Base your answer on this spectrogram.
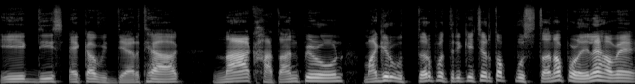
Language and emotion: Goan Konkani, disgusted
